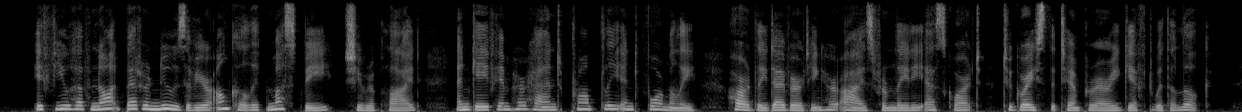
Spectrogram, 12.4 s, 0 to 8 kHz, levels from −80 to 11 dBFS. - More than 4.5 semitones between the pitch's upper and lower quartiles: Yes, average, 5.1 semitones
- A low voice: No, medium, 185 Hz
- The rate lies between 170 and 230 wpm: Yes, average, 180 wpm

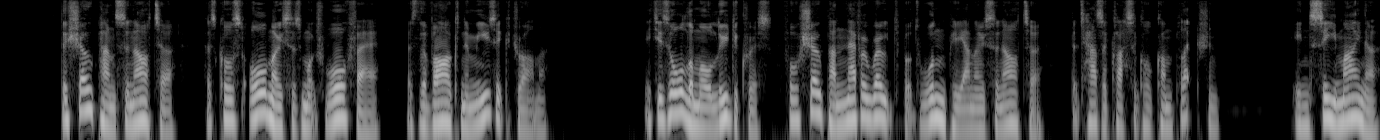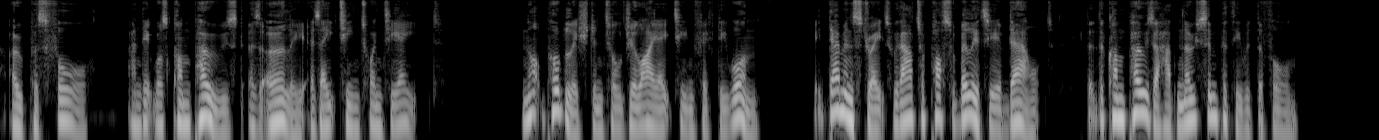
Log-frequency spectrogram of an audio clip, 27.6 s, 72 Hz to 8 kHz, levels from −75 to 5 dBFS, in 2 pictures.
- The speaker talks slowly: No, average, 145 wpm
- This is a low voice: Yes, low, 120 Hz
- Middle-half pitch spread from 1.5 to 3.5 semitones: No, average, 5.1 semitones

